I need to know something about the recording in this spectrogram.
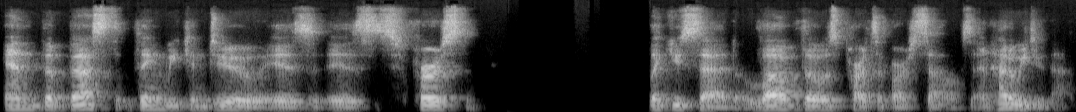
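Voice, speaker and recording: A man's voice: fairly low pitch, slow, roomy sound. A man with a New Jersey accent, talking earnestly as a podcast guest on a video call. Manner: animated, earnest, storytelling. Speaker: guest, coach. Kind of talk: casual podcast conversation.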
